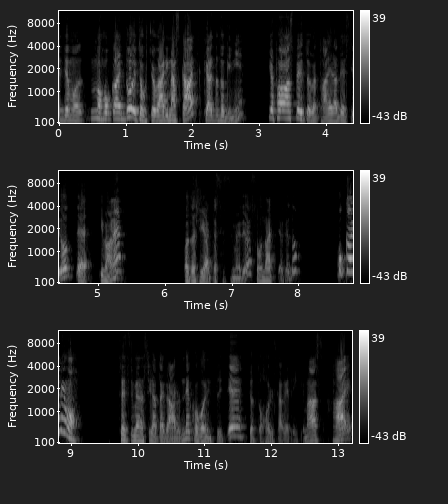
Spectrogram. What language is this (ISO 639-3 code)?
jpn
